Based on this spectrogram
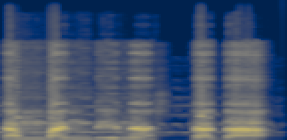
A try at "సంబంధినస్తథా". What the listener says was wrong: తథా పొట్టలో చుక్కుంది కదా, థా అనాలి.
